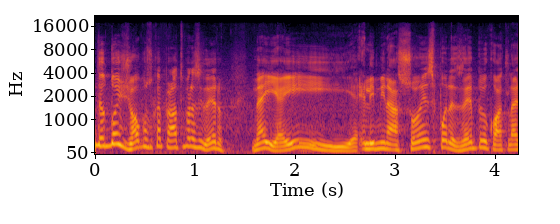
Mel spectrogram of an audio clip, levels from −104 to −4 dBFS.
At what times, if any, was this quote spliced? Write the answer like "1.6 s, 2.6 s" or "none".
1.5 s, 2.6 s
